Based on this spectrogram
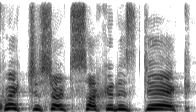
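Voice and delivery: high loud frantic joke; panicked shout. Pretend. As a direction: yell it in mock panic.

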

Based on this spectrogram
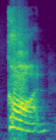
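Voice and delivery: loud and dramatic; dramatic reveal. Acted. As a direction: land it like a shock reveal. Empty fridge, calzone eaten.

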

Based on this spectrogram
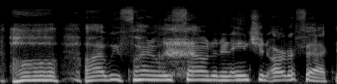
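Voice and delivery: villain at last digs up the ancient artifact, lightly mimicked triumph; lightly voiced villain. Hammed-up finder of a long-sought treasure. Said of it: "you have this villain who had".

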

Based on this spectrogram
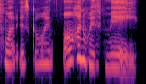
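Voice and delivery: high, slow, drawn-out wail; tearful. A narrator's reading. Woman slumped over crying asks herself, tearful. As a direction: wail it helplessly as if starting to cry. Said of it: "slumped over and started to cry".

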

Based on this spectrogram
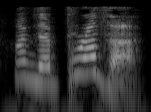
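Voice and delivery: sulky wounded pride; outraged. A narrator's reading. Ron protesting to his friends, outraged.

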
